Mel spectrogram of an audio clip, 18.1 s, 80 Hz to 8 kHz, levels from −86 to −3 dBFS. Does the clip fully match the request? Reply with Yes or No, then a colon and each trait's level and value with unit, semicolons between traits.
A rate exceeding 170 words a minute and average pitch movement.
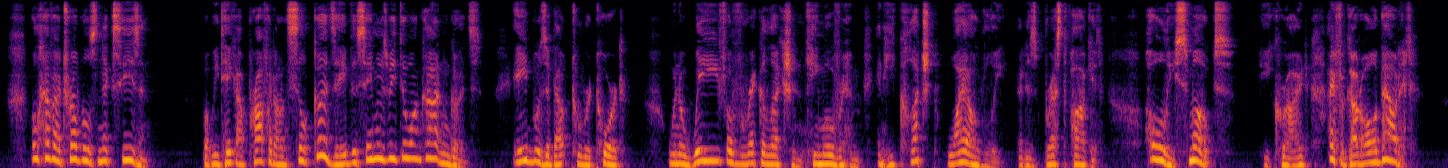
No: average, 180 wpm; wide, 6.6 semitones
